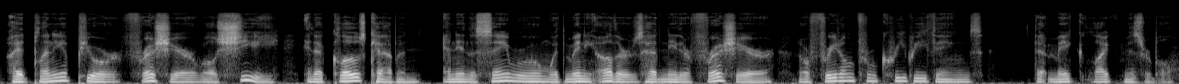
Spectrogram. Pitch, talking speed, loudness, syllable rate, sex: 120 Hz, 175 wpm, -18 LUFS, 4.5 syllables/s, male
